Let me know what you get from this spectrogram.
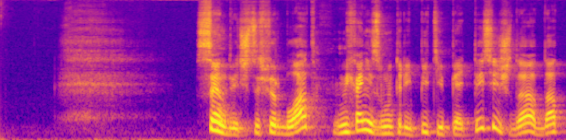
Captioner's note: sighs heavily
